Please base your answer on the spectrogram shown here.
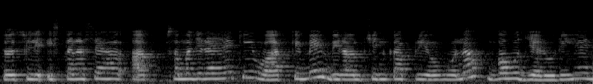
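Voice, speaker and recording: A woman's voice: fairly high pitch, roomy sound, distant mic, low-quality recording. A woman teaching a grammar lesson to children, patiently asking questions and answering them herself.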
